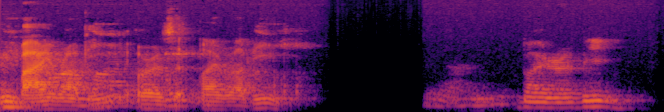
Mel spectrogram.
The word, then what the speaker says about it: Bhairavi: do you inflect that I like Bhairavi, or is it Bhairavi? Bhairavi. So all smooth until the end.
